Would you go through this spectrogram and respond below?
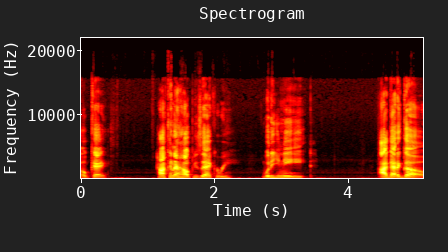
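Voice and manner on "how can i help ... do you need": put-on formal, businesslike voice. Imitating Karen speaking formally to Zachary: imitating Karen talking like HR. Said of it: "start talking like H R".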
